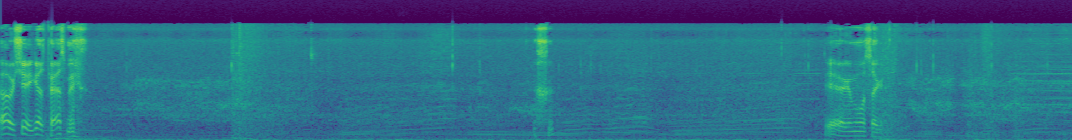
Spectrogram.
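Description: A car engine revs and hums.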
